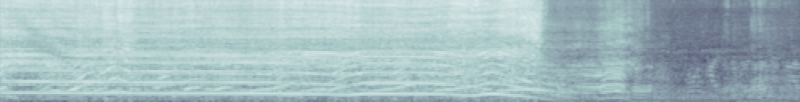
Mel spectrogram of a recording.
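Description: BMW sport bike engine held at high, steady revs in a burnout, the rear tyre spinning in place. The revs dip briefly once, then it is let off about five seconds in and the sound falls away.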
